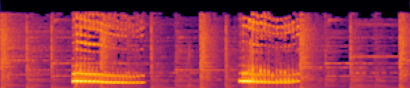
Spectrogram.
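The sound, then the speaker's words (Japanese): A voice imitates a raccoon's call with two rapid, trilling chirrs, each under a second long and fluttering at a high, nasal pitch, separated by a short pause and softer breathy sounds. “ちなみに鳴き声は、今、いろいろ聞いて勉強してきたよ。アライグマくんは、”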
